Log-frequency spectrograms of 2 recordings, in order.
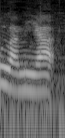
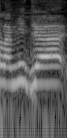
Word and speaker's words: Lamija: Bukan, sebenarnya itu nama panggilan aku karena nama aku Lamia. Lamia. Iya, tapi ditulis Lamija. Jadi orang Indonesia ide bacanya Lamija.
